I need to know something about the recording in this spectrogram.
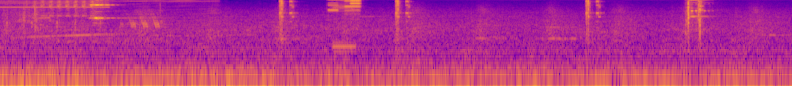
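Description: Menu selections click and beep.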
